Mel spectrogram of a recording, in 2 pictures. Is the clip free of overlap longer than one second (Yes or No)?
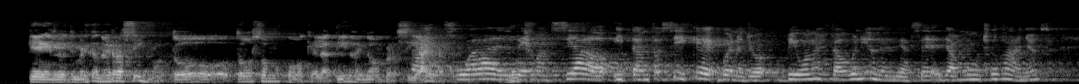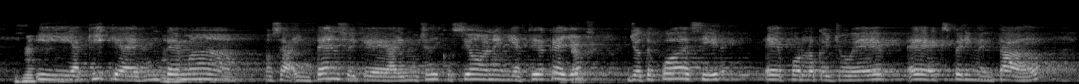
No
